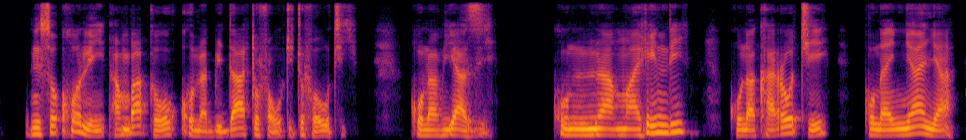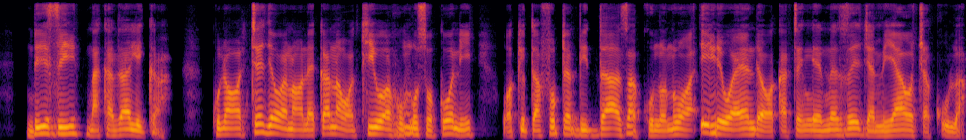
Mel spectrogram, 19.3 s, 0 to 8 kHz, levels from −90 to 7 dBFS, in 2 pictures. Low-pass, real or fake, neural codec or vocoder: 7.2 kHz; fake; codec, 16 kHz, 1 kbps, FunCodec, trained on Chinese and English, 50 frames a second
